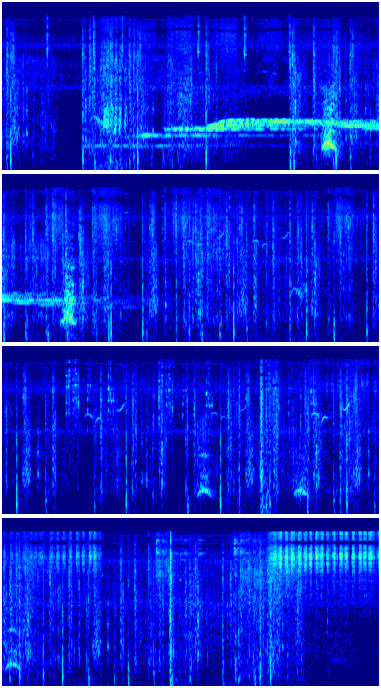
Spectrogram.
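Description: A horse gallops with quick, heavy hoofbeats on dry ground.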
